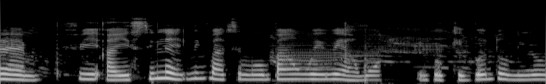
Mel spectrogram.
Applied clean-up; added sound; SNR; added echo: classical method spectral subtraction.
